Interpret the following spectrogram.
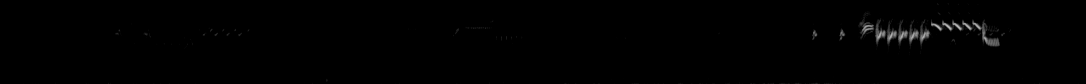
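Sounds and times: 
Bewick's Wren: 8.6s - 10.0s.

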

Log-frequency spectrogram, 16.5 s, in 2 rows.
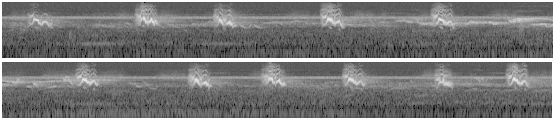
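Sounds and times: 
house sparrow uttering sharp emphatic chirps: 2.0s - 2.5s, 3.2s - 3.6s, 4.8s - 5.3s, 6.4s - 6.9s, 8.2s - 9.8s, 11.0s - 11.5s, 12.2s - 12.6s, 13.4s - 13.8s, 14.7s - 15.1s, 15.8s - 16.4s.

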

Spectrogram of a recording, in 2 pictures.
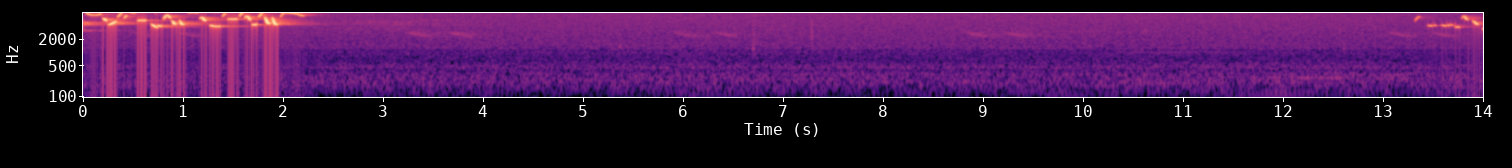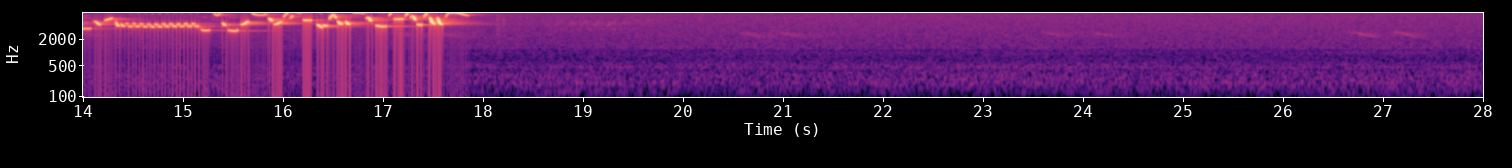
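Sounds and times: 
winter wren song: 0.0s - 2.3s, 13.1s - 18.0s.

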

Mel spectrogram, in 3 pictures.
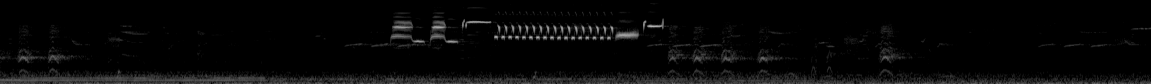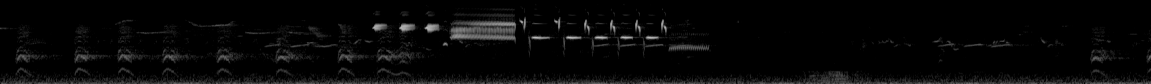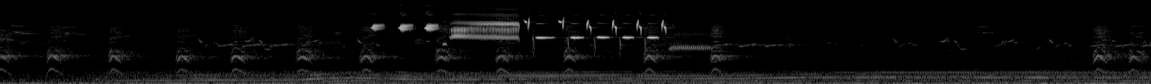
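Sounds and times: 
song sparrow singing: 0.0s - 7.0s, 13.2s - 18.6s, 24.8s - 34.5s.

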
